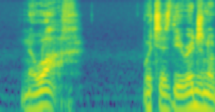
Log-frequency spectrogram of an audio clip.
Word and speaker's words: Noach: or paresha as it's called in Hebrew called Noah which is the original pronunciation for Noah's name let's begin in Genesis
